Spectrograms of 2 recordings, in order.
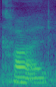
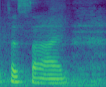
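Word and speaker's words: façade: polite charming and neat beneath the fod um I think it's pronounced facad facade beneath the facade uh she is a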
